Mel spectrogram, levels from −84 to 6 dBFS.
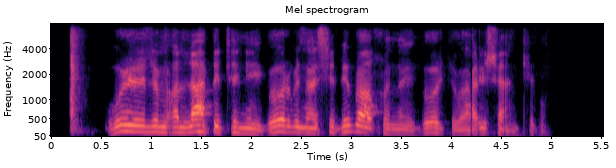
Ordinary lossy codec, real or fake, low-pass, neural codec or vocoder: Opus, 32 kbps; fake; 7.2 kHz; codec, 32 kHz, 1.9 kbps, SNAC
